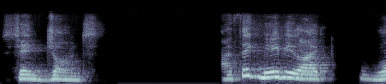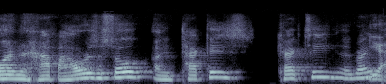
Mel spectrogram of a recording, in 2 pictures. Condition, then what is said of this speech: Aphasia. Um, and then um, I can't talk, and plus aphasia, it's hard to get like reading.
